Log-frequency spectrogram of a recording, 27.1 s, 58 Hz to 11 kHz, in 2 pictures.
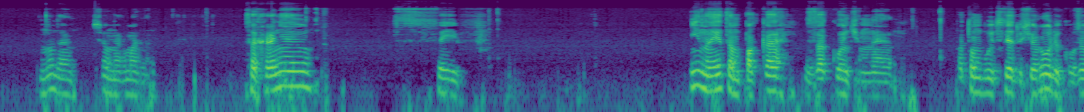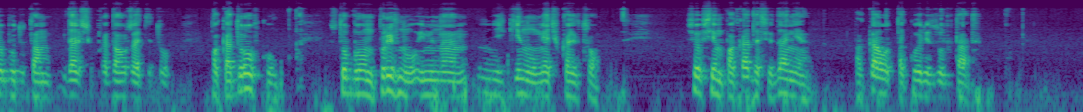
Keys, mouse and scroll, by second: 3.7 click, 7.3 middle click, 11.6 scroll down 1, 16.1 scroll down 2, 16.2 middle click, 17.6 scroll down 2, 22.8 middle click, 23.2-23.8 scroll up 4, 23.8 scroll down 1, 24.6 middle click, 25.6 shift+middle click, 26.7 scroll down 3.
